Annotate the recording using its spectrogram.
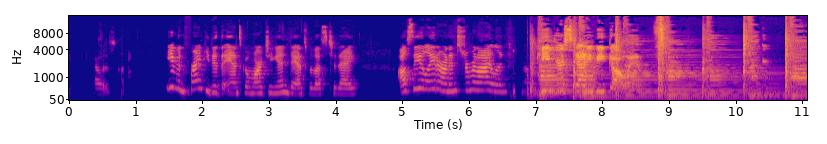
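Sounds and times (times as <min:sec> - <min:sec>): acoustic guitar strumming: 0:07.0 - 0:11.0.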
